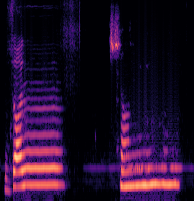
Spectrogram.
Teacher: It's a noon mushaddad, so we do a 2-second nasal sound.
